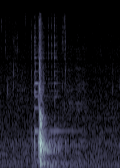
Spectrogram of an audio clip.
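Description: An aerosol can set down with a single sharp clink about three-quarters of a second in, ringing briefly before it fades.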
